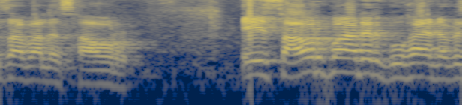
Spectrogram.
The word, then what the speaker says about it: জাবালে সাওর: সাওর পাহাড়ের এখন যেটা জাবালে সুর বলে, জাবালে নূর আর জাবালে সুর, এই জাবালে সুর বা এটা শুদ্ধ উচ্চারণ হলো জাবালে সাওর।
